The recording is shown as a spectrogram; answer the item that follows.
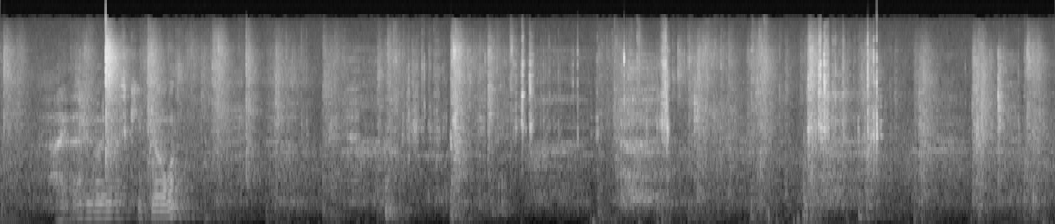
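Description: Footsteps crunching and knocking over plaster debris on a hallway floor, a string of short sharp sounds, with indistinct voices in the first couple of seconds.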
